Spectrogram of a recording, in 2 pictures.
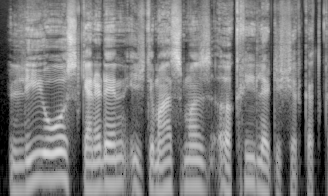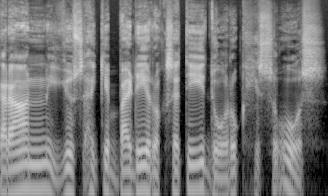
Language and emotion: Kashmiri, neutral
